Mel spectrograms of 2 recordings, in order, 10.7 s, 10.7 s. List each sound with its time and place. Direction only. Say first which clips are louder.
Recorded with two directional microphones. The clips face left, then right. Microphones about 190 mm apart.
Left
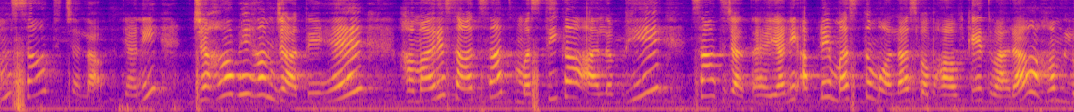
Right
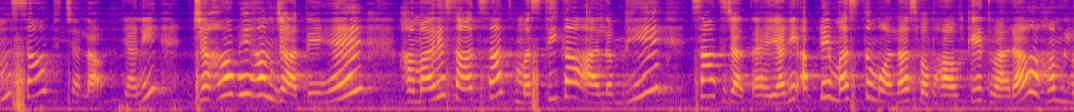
0.0 s a woman's voice: right 2 dB; 55° right (ahead or behind)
